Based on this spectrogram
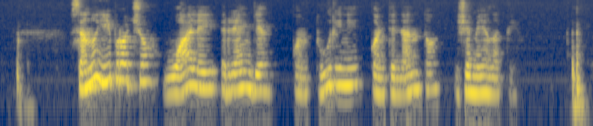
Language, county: Lithuanian, Alytus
